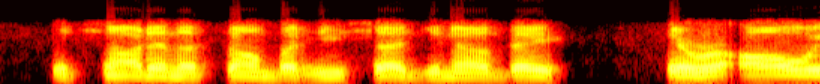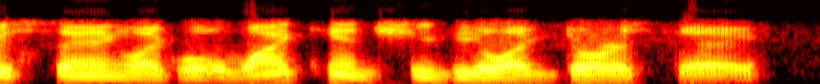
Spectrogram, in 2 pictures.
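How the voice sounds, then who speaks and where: A man with an unremarkable speaking voice talks at a fairly low pitch and a moderate pace, with fairly even intonation. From US Northeast, Cape Cod, Massachusetts. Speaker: documentary filmmaker. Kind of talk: interview.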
